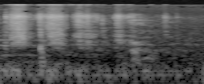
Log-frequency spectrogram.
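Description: Faint rustling of Ankara print fabric being smoothed and pressed by hand, a few soft strokes in the first second or so, then near silence.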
